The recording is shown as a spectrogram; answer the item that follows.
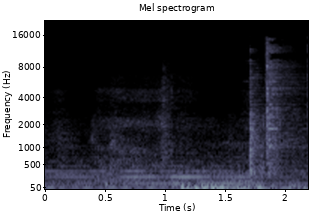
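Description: A wall clock with a shattered glass face being handled and set down on a wooden table, clattering and clinking against loose glass shards near the end.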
